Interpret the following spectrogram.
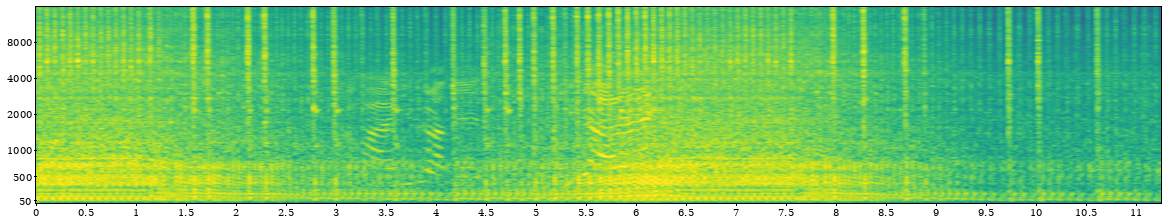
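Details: John Deere L100 mower that wouldn't run, first start after valve adjustment on choke with original battery and weak solenoid: loud choppy beat three to four pulses a second, surging and sagging, hunting; fuel is a couple years old and smells rank.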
